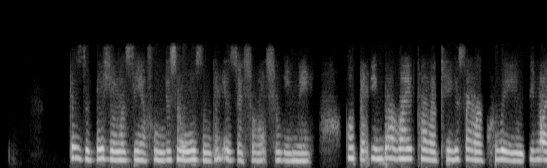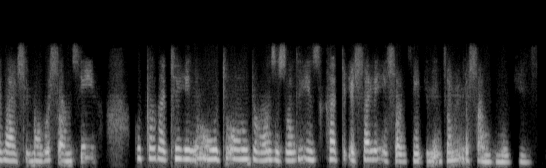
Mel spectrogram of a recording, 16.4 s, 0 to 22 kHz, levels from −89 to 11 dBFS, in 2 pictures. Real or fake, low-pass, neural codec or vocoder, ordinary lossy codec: fake; 7.2 kHz; codec, 44.1 kHz, 0.9 kbps, DAC; Opus, 16 kbps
